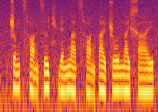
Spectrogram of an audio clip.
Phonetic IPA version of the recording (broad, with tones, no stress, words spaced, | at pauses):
ʈ͡ʂɤ˨˦ŋt͡sʰɑ̰˨˩ŋ t͡sɹ̩˦t͡ɕʰɥɛ˨˦nwä˨˦ t͡sʰɑ̰˨˩ŋpa˥˨ɪ̯ʈ͡ʂo˦ʊ̯n̪a˦ɪ̯ xa˦ɪ̯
